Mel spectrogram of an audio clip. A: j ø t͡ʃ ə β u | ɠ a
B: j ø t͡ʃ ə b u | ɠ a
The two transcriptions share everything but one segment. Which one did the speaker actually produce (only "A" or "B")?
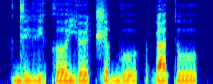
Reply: B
